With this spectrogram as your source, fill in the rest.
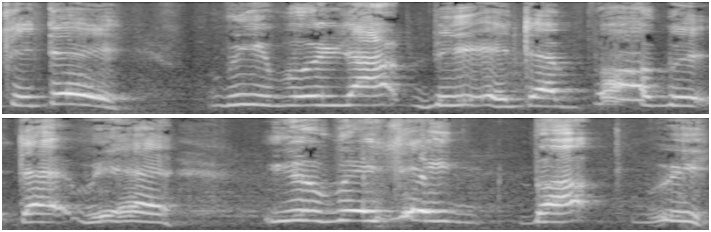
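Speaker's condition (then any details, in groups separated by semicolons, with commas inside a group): Cerebral palsy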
